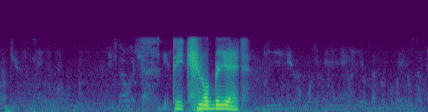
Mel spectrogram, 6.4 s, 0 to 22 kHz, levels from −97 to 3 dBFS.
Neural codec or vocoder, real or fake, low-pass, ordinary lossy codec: codec, 24 kHz, 0.9 kbps, WavTokenizer, medium music audio release; fake; 5.4 kHz; Opus, 24 kbps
